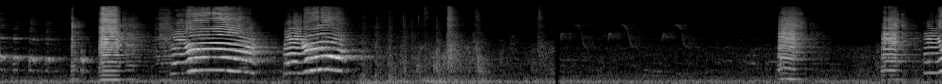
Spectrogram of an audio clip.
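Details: Indian peafowl in a small village lets out a cluster of loud, harsh, arched wails. Quieter sharp notes follow after a pause, set against faint rural background sound.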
